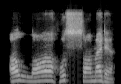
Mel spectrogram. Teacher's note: The sad is heavy, so try and emphasize it.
